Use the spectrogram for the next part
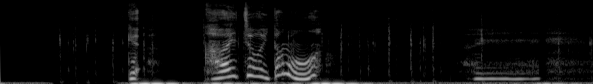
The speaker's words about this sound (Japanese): ありゃ、キーボードの音。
